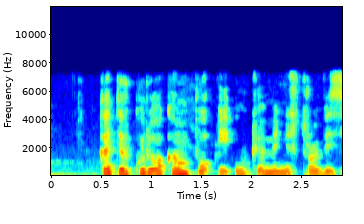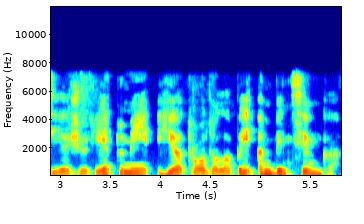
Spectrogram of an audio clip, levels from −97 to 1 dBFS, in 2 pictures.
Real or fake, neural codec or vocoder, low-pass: real; none; 7.2 kHz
